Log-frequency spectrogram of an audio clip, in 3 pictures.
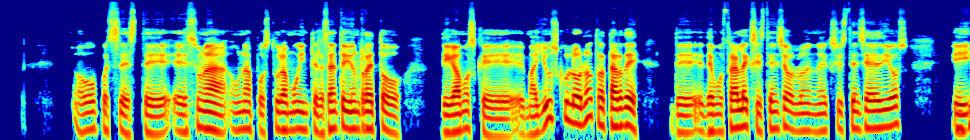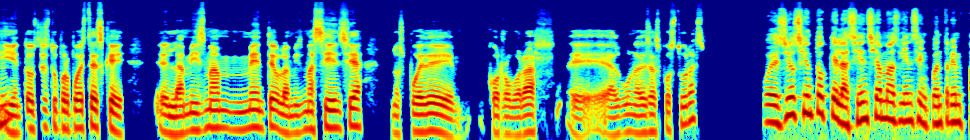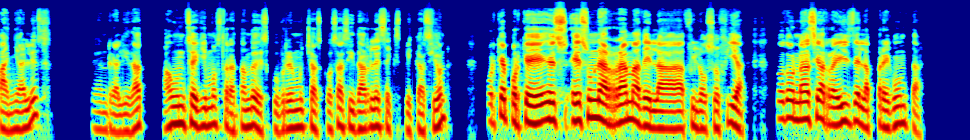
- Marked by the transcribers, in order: tapping
- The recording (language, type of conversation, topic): Spanish, podcast, ¿De dónde sacas inspiración en tu día a día?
